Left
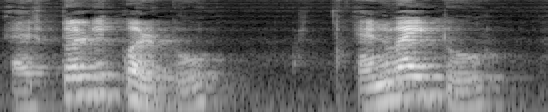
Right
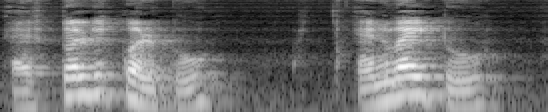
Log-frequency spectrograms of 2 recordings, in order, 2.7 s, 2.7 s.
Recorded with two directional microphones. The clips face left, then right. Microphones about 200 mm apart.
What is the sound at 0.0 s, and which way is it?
Speech, 50° right (ahead or behind).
